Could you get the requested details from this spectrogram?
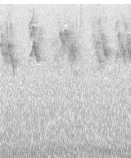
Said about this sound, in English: You might hear the birds in the garden where I am doing this recording. They're twittering away.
